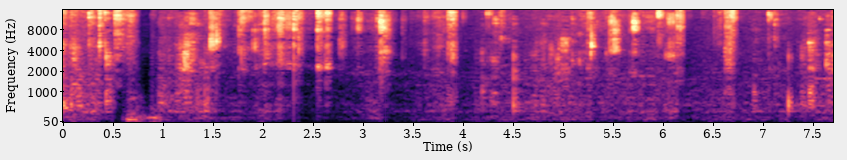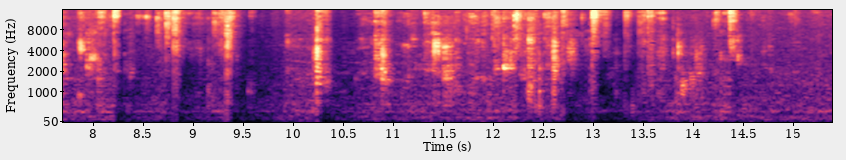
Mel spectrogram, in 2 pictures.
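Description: Close-miked eating sounds of a person chewing roast chicken: many quick, irregular mouth clicks and smacks.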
